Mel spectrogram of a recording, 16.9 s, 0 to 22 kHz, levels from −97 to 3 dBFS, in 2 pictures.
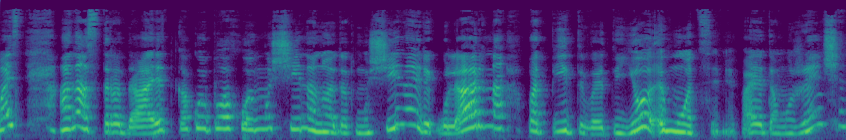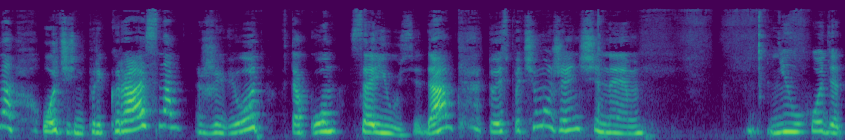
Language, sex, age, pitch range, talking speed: Russian, female, 20-39, 200-270 Hz, 95 wpm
